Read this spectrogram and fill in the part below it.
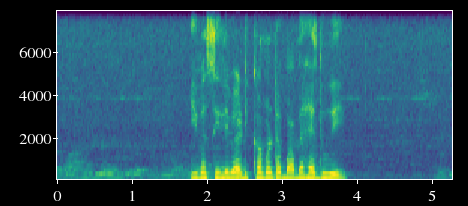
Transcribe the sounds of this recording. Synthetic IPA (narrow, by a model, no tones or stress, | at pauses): iʋəsiliʋæɖikəməʈəmabəɦæd̪uʋeː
